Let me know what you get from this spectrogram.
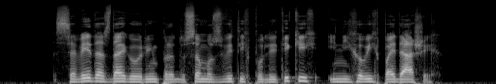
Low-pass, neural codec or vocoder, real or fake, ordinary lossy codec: none; none; real; none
